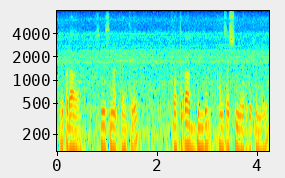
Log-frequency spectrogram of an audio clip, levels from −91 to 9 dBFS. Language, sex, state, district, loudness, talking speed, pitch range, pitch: Telugu, male, Andhra Pradesh, Srikakulam, -20 LUFS, 100 wpm, 115-125 Hz, 120 Hz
